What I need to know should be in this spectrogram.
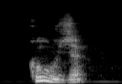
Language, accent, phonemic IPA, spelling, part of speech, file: French, Canada, /kuz/, cousent, verb, LL-Q150 (fra)-cousent.wav
- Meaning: third-person plural present indicative/subjunctive of coudre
